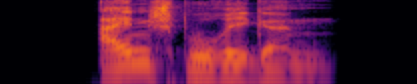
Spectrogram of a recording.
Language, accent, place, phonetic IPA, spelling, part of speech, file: German, Germany, Berlin, [ˈaɪ̯nˌʃpuːʁɪɡn̩], einspurigen, adjective, De-einspurigen.ogg
- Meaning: inflection of einspurig: 1. strong genitive masculine/neuter singular 2. weak/mixed genitive/dative all-gender singular 3. strong/weak/mixed accusative masculine singular 4. strong dative plural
